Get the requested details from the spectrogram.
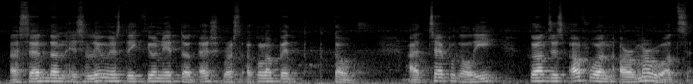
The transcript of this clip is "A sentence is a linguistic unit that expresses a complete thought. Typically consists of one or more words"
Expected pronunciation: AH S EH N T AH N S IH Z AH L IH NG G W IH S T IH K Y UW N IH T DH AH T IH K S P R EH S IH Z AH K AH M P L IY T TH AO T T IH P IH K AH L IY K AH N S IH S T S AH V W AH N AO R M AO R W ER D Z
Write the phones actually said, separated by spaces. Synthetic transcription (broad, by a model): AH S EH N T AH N IH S L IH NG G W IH S T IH K Y UW N IH T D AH T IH K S P R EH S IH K AH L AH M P IY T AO T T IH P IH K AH L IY K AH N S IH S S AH F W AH N AO R M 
